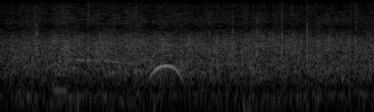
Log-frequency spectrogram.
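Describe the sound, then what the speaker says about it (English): Applause from the audience at the White House Correspondents' Dinner, a faint, distant, steady wash of clapping in a large room, with a brief whistle-like tone rising and falling partway through. "Give her a round of applause,"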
